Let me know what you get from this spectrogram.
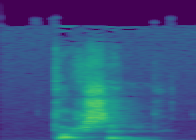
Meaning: to carry or bear with difficulty
- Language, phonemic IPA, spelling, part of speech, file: Dutch, /ˈtɔr.sə(n)/, torsen, verb, Nl-torsen.ogg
